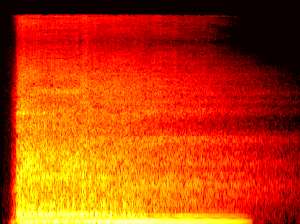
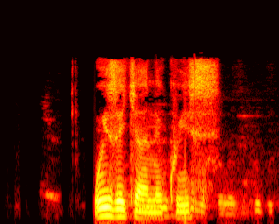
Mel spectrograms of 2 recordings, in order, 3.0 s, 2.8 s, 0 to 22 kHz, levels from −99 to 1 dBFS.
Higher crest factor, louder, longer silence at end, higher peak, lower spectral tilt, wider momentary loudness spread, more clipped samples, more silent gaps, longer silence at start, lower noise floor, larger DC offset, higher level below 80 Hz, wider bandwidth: second, 10 dB vs 18 dB; first, -13 LUFS vs -18 LUFS; first, 0.55 s vs 0.05 s; about the same, -2 dBFS vs -2 dBFS; first, -6.5 dB/octave vs -4.5 dB/octave; second, 13 LU vs 20 LU; neither; neither; second, 0.15 s vs 0.95 s; about the same, -52 dBFS vs -50 dBFS; neither; first, -14 dBFS vs -58 dBFS; first, 16.5 kHz vs 7.8 kHz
